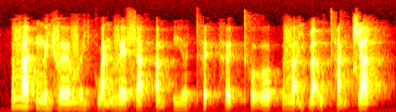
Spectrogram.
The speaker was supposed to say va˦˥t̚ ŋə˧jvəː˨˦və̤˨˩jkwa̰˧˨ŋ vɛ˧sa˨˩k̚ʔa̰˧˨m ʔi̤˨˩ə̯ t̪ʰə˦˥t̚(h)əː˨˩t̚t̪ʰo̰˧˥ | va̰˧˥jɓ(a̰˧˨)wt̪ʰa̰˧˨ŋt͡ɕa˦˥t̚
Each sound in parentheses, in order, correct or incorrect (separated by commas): correct, incorrect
